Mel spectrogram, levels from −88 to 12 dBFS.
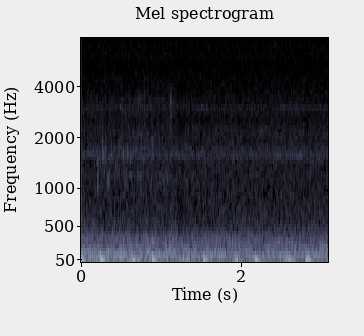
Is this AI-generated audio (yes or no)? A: no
